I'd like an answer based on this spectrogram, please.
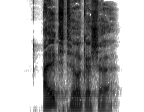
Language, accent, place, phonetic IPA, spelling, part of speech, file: German, Germany, Berlin, [ˈaltˌtʏʁkɪʃə], alttürkische, adjective, De-alttürkische.ogg
- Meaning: inflection of alttürkisch: 1. strong/mixed nominative/accusative feminine singular 2. strong nominative/accusative plural 3. weak nominative all-gender singular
